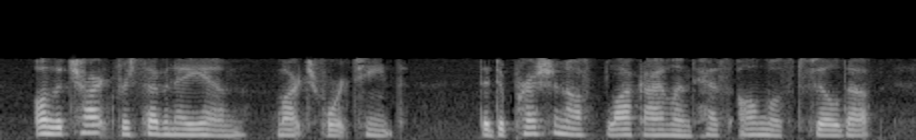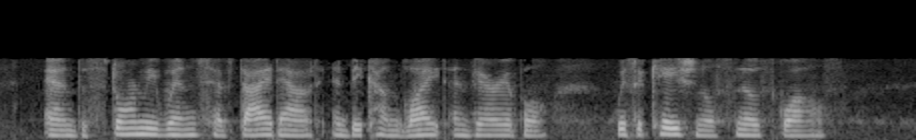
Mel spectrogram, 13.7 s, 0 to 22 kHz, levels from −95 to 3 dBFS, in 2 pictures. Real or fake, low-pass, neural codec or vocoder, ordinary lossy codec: fake; 7.2 kHz; codec, 16 kHz, 4 kbps, X-Codec, HuBERT features, trained on LibriSpeech; AAC, 16 kbps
